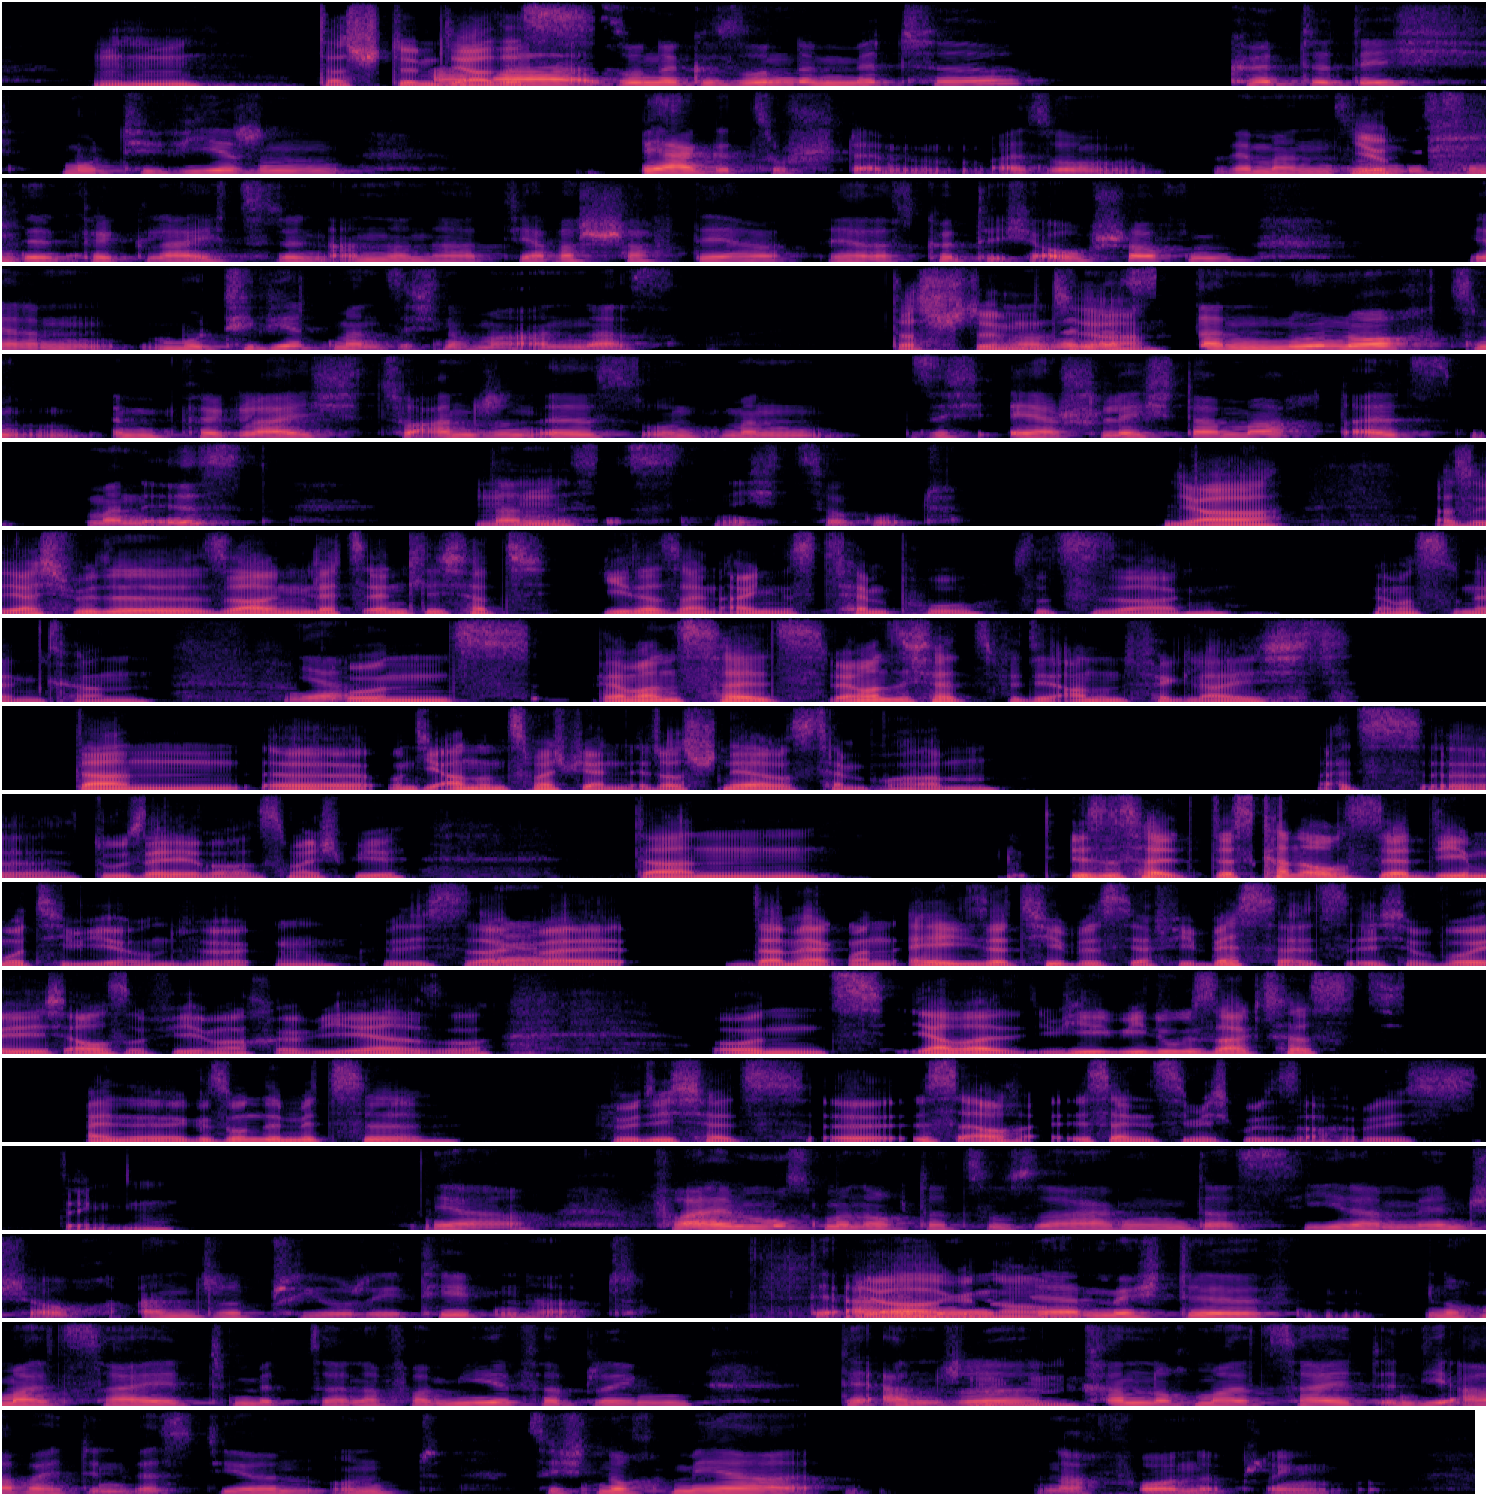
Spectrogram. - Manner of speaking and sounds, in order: other background noise; blowing; tapping
- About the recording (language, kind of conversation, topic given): German, unstructured, Was hältst du von dem Leistungsdruck, der durch ständige Vergleiche mit anderen entsteht?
